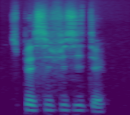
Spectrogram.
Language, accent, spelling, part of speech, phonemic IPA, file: French, France, spécificité, noun, /spe.si.fi.si.te/, LL-Q150 (fra)-spécificité.wav
- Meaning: specificity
